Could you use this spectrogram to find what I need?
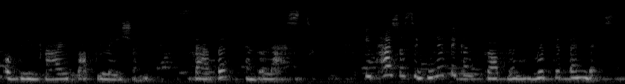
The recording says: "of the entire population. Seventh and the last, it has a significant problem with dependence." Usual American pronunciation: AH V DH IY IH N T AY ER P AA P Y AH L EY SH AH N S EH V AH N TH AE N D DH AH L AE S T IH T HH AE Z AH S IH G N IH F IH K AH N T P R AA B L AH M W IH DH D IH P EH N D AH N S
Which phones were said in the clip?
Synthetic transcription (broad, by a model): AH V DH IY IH N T AY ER P AA P Y AH L EY SH AH N S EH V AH TH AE N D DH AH L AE S T IH T HH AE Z AH S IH G N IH F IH K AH N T P R AA B L AH M W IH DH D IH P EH N D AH N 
